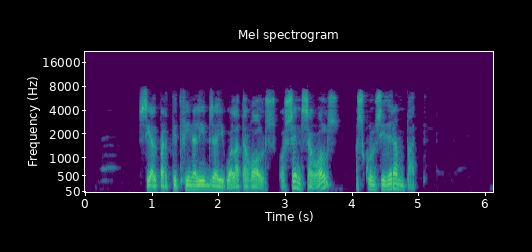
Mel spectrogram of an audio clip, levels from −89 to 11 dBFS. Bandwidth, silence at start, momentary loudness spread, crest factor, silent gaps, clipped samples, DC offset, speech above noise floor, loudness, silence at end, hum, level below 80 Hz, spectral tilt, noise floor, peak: 7.8 kHz; 0.8 s; 11 LU; 16 dB; none; under 0.1%; under 0.1%; 55 dB; -17 LUFS; 1.2 s; none; -54 dBFS; -4.5 dB/octave; -72 dBFS; -2 dBFS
